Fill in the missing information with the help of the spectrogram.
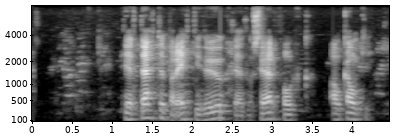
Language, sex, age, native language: Icelandic, male, 30-39, Icelandic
